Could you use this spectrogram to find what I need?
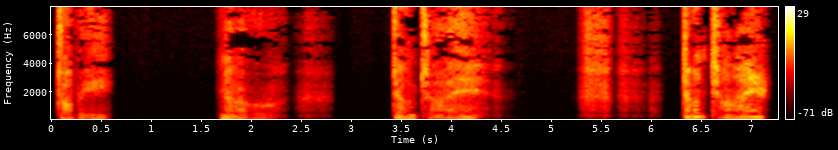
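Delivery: hushed, halting begging with long pauses; grieving plea. A narrator's reading. Harry to dying Dobby on the grass, pleading.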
